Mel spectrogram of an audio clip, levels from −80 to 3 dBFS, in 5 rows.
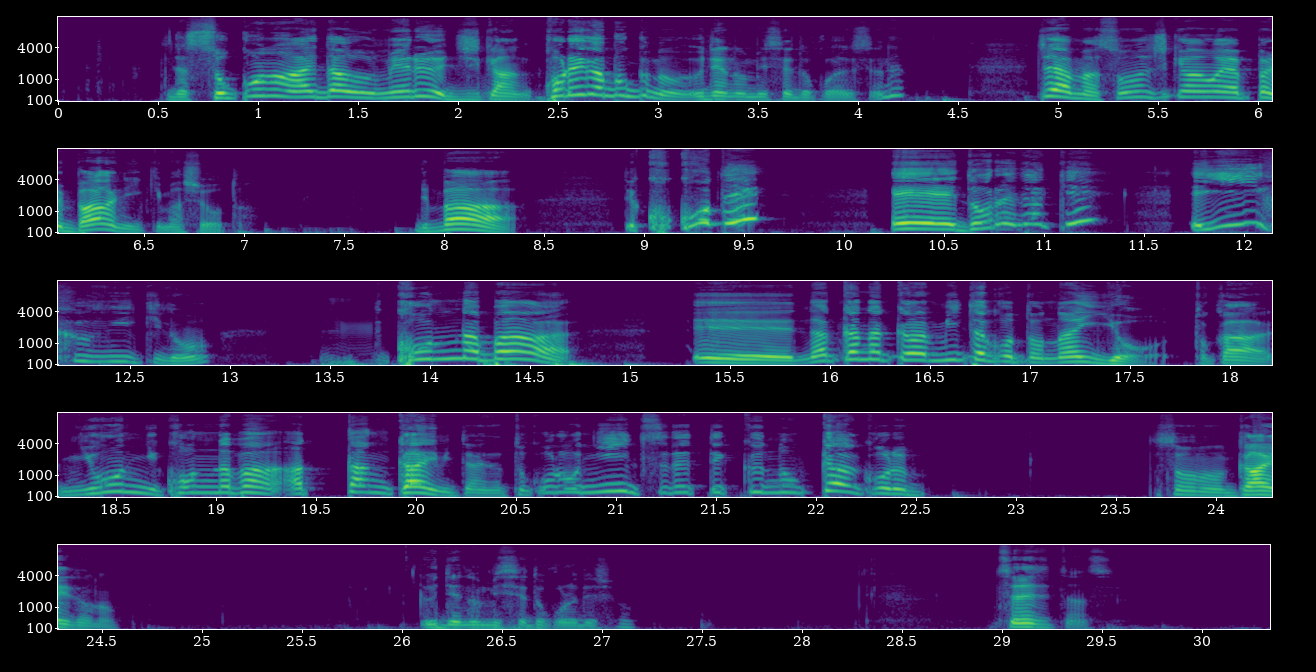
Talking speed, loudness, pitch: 290 characters per minute, -19 LUFS, 215 Hz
